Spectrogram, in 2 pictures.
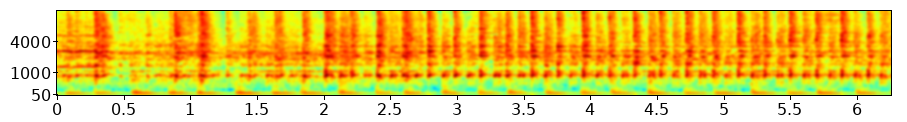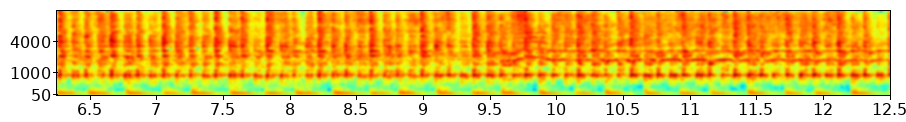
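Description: Fast, even ritual drumming of a Tulu Nadu bhuta kola, struck with sticks at about five beats a second over a steady held drone. A higher held note comes in about ten seconds in.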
